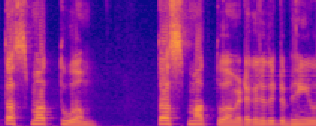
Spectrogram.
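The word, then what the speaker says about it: তস্মাত্ত্বম্: আছে, এটা হচ্ছে আমাদের, আমরা জানি যে অন্তস্থ ব, যার উচ্চারণটা কার মতো হয়? উয়োর মতো হয়।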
